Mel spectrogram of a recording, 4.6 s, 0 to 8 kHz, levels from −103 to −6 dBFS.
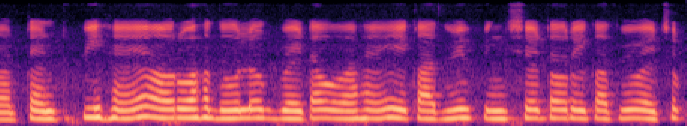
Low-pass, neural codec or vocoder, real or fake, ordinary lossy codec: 7.2 kHz; none; real; none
